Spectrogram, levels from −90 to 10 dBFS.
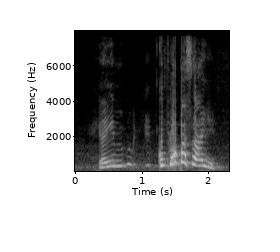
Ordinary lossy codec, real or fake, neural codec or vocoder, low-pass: none; fake; codec, 16 kHz, 16 kbps, FreqCodec, larger model; none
